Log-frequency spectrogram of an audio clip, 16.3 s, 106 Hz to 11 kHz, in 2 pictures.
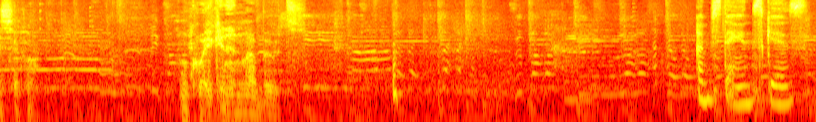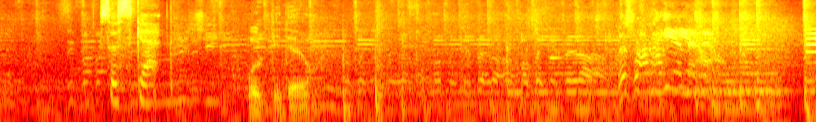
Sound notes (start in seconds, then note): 3.8 chuckles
